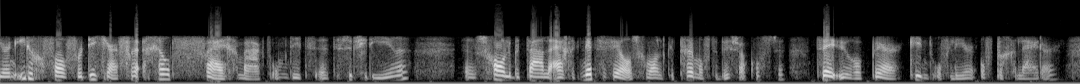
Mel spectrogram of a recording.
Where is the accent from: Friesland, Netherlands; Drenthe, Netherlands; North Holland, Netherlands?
North Holland, Netherlands; Amsterdam; Want als Amsterdammer doe je dat vaak niet zo snel.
